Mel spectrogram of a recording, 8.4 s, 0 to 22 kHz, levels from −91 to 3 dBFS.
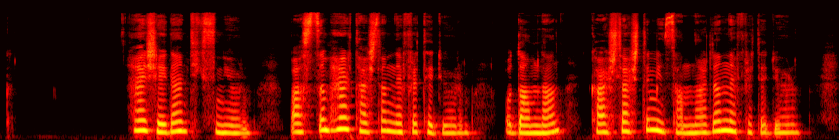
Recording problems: none

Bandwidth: 14.5 kHz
